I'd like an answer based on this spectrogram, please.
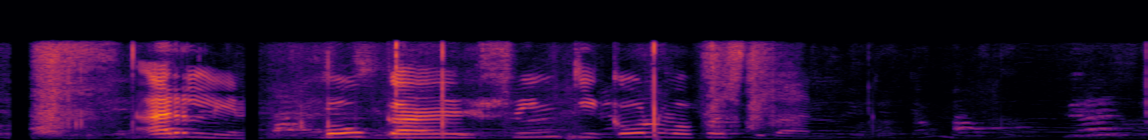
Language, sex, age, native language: Icelandic, male, 12, Icelandic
